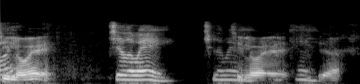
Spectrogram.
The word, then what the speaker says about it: Chiloé: And how do you pronounce that? Chiloé? Chiloé.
